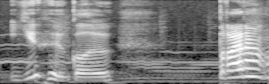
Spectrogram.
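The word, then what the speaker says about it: UHU: I attached Bradley to the base using some oooo glue which I've been told is actually pronounced yooo glue but I don't like that so I'm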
